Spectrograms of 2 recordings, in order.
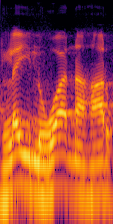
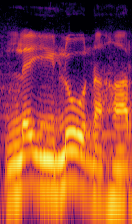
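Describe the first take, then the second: First: The 'va' is said as a separate word. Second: The 'o' is joined onto the first word. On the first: The speaker calls it wrong. "कोई पढ़े तो ये गलत है" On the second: The speaker calls it right. "लैलो नहार आप कहें तो ठीक है"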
